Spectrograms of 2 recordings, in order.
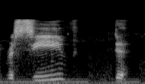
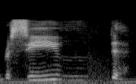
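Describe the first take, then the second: First: A pause splits the word before the D. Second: The V is held long without a break. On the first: "we're going to split the word up" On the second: "hold on to that V for just a little bit longer"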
